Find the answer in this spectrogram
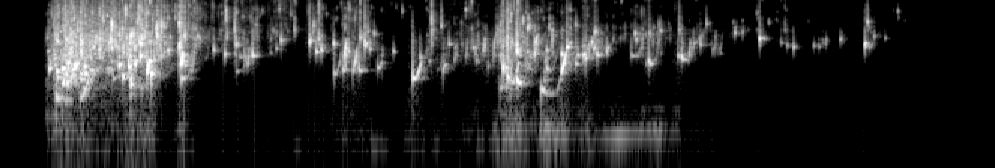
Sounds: bathtub (filling or washing), domestic sounds

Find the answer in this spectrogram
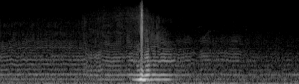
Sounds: insect, wild animals, animal

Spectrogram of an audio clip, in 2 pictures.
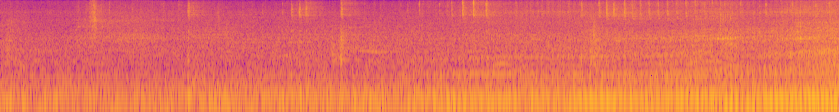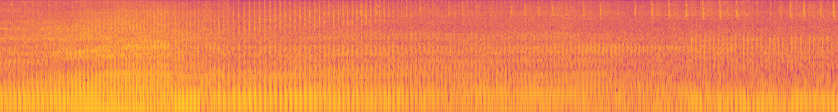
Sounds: motor vehicle (road), vehicle, motorcycle

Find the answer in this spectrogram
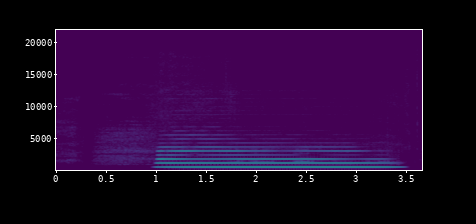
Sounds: music, musical instrument, woodwind instrument

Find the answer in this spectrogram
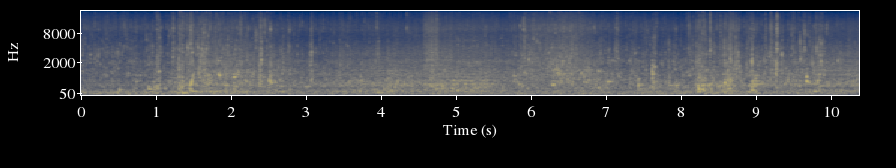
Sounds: water, ocean, waves

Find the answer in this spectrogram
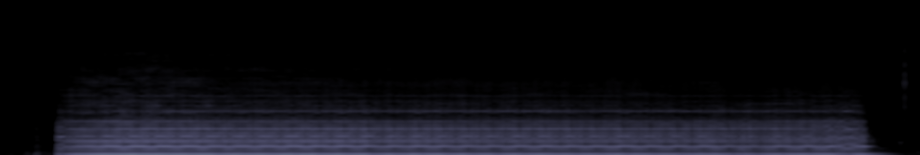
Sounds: music, bowed string instrument, musical instrument

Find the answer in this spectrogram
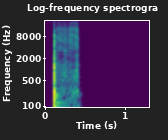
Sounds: home sounds, writing

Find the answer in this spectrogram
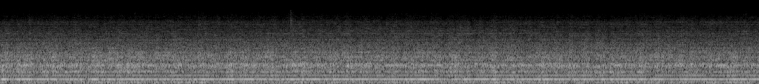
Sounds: engine

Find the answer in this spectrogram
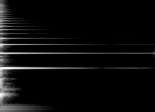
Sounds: musical instrument, acoustic guitar, guitar, music, plucked string instrument

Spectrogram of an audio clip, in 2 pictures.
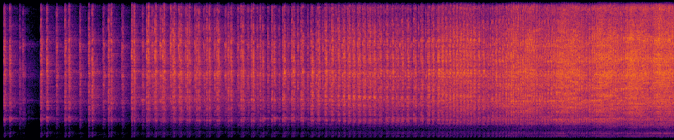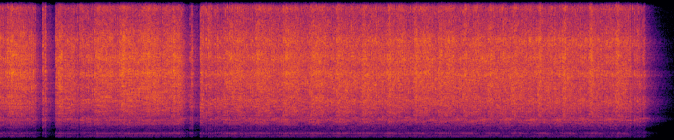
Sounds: mechanisms, ratchet

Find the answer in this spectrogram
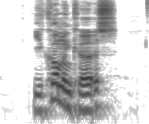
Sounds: human voice, speech

